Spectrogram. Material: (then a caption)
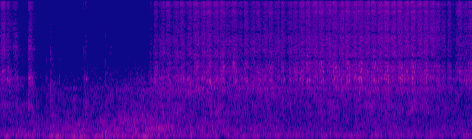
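Paper. A green felt-tip marker makes short, rubbing strokes across the thin paper page of an open coloring book resting on a glass table. The result is a quiet, steady, bright scratchy hiss that starts patchy and becomes continuous and denser after about one and a half seconds.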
